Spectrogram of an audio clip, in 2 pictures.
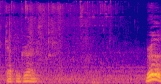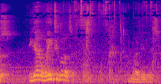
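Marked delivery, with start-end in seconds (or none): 2.9-4.7 loud, high call to the dog. Real, not acted. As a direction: call him back firmly. Calling to dog.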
